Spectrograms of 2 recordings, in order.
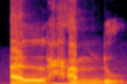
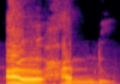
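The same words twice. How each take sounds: First: Slow Alhamdu with a plain open a; correct alhamdu. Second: Alhamdu with the a darkened toward o; wrong alhamdu. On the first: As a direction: model Alhamdu slowly. (alhamdu yang benar) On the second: (alhamdu yang salah) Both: Shown as a demonstration. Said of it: "bukan alhamdu".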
